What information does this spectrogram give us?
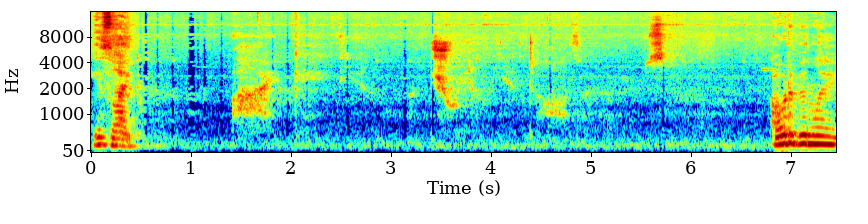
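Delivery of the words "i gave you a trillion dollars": drawn-out, slow, hushed, breathy whisper. Mocking a speech from yesterday: imitating Joe Biden whispering. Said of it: "why are you whispering?".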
